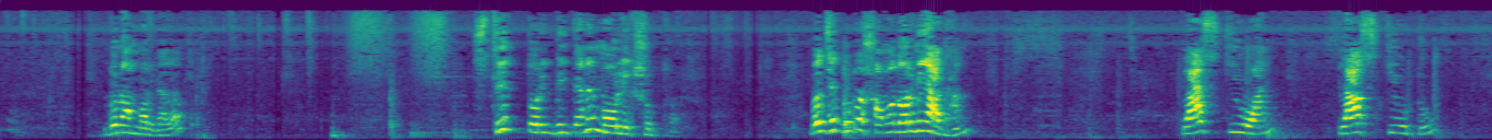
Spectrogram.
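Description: A man speaks calmly, like a teacher explaining, close by.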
